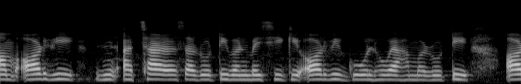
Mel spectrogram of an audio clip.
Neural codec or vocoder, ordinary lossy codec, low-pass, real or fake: none; none; none; real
